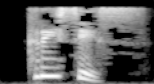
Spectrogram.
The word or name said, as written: krisis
